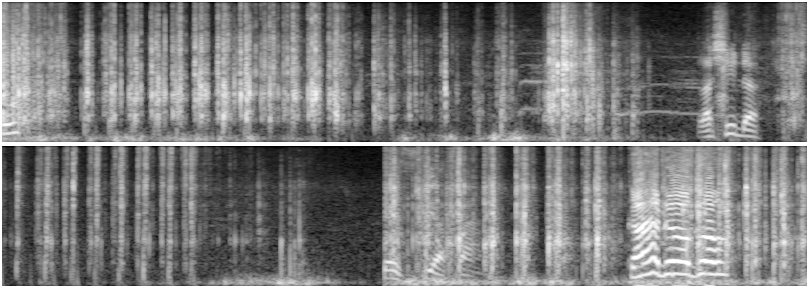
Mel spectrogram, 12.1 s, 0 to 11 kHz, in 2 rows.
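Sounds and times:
rapid rattling clicks: 0.0 - 4.5, 8.9 - 12.0.

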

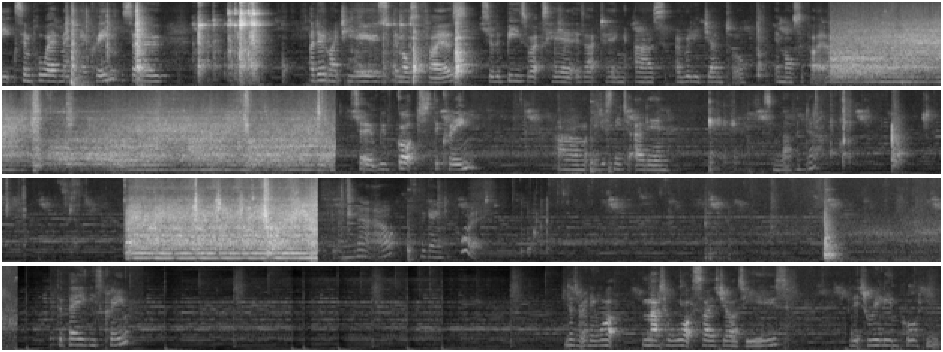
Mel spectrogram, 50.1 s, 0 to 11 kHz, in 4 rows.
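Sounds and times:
faint background music: 0.0 - 11.1, 17.0 - 50.0
metal utensil scraping in a pot: 22.0 - 22.6.

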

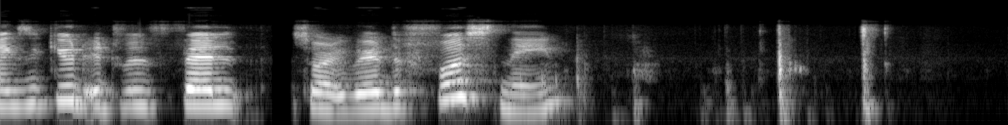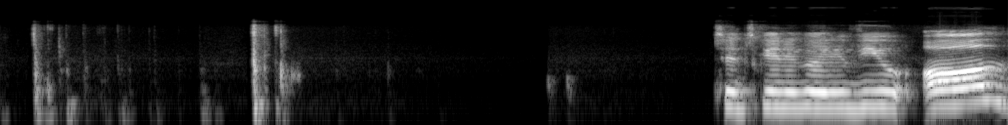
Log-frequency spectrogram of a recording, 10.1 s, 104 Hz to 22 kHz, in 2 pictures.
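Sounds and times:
typing on keyboard: 3.6 - 4.5, 5.2 - 6.6.

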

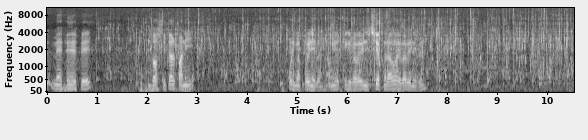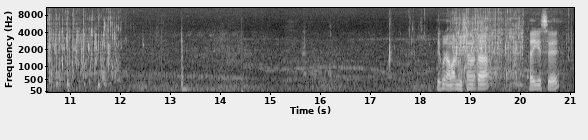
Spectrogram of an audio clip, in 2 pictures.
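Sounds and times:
water pouring into a plastic basin: 0.9 - 12.2, 17.7 - 21.0.

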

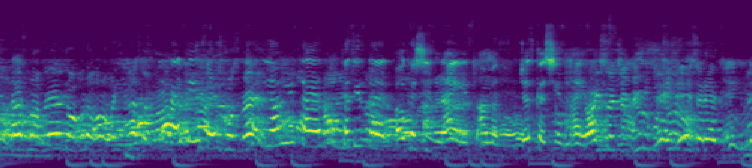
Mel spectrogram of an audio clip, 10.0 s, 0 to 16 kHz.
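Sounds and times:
people talking over each other: 0.0 - 10.0.

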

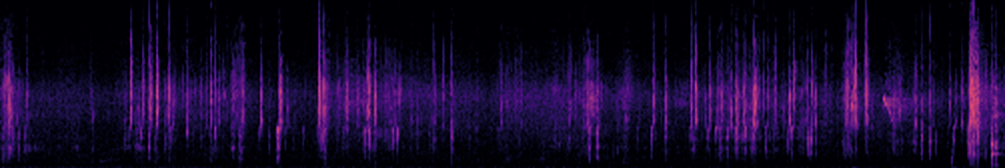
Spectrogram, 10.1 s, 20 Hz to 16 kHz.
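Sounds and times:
plastic wrapper crinkling: 1.2 - 10.0.

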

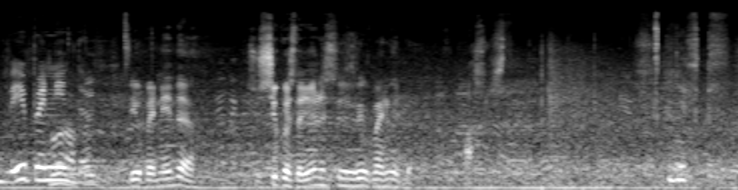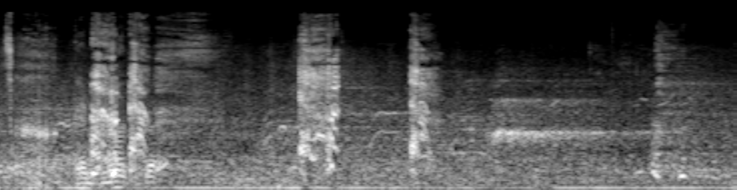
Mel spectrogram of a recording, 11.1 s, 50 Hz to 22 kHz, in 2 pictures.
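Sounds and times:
steady low hum: 2.5 - 9.0
person coughing: 5.7 - 7.0, 7.8 - 8.9.

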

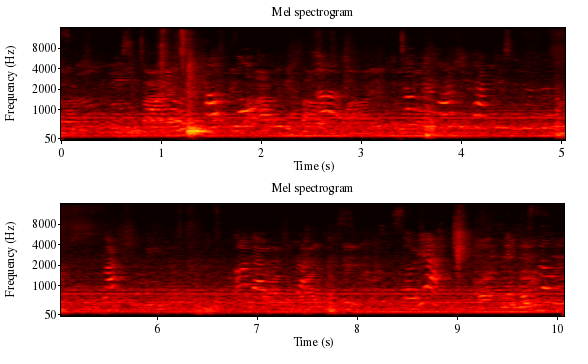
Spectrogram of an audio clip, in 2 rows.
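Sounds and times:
child speaking and chattering: 0.5 - 10.0.

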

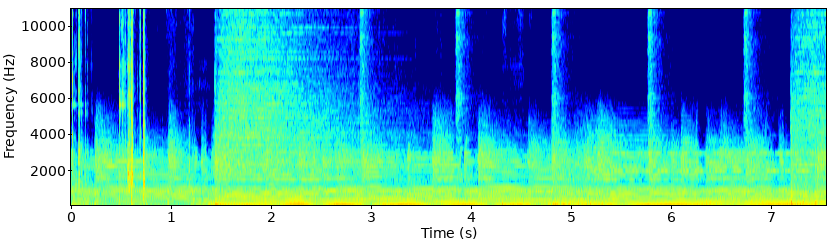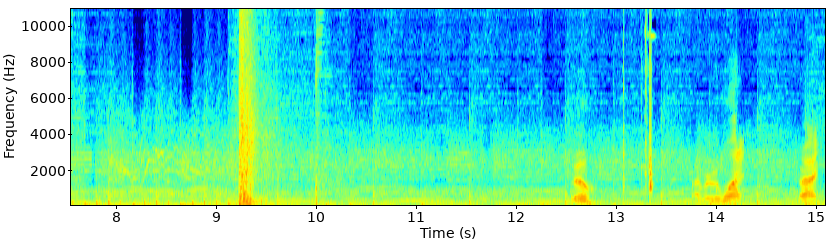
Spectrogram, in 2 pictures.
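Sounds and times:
background music: 0.0 - 15.0
rifle shot: 9.2 - 10.2.

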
